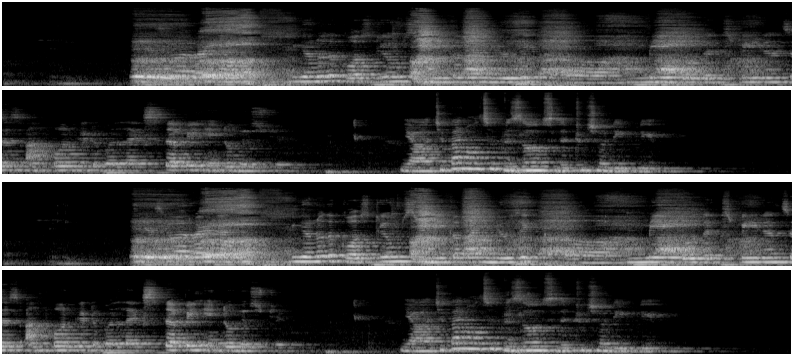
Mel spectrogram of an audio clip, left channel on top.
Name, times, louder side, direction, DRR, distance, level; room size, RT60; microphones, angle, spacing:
sound 1, 1.3-3.0 3.9-7.6, left 1 dB, 35° right, 1.1 m, -22 dB
voice 1, 1.3-2.6 2.9-10.8, right 3 dB, 80° right, 0.5 m, -22 dB
voice 2, 11.9-14.4, left 1 dB, 15° left, 0.4 m, -22 dB
3.6 x 3.2 x 2.8 m
head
